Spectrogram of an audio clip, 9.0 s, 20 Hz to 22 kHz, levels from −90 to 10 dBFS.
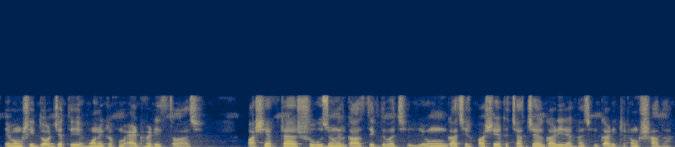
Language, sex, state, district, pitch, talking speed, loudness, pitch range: Bengali, male, Bihar, Katihar, 145 Hz, 175 wpm, -15 LUFS, 135-160 Hz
